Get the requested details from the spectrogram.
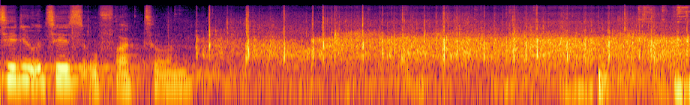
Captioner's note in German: Beifall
